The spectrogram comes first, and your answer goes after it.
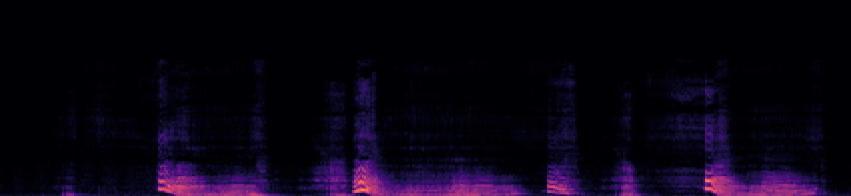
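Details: Cocker Spaniel; whine; wanting to go for a walk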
